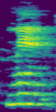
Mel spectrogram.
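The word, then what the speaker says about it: neigh: याचा उच्चार काय आहे, नी, पण स्पेलिंग एन ई आय जी एच, म्हणजेच काय, खिंकाळणे, घोड्याचे खिंकाळणे.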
